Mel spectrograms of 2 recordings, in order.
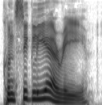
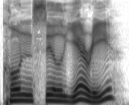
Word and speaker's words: consigliere: It can be pronounced a variety of ways. It is the word consigliere. So you can say consigliere. Consigliere, consigliere, consigliere, consigliere, consigliere. Yeah, there's so many ways.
